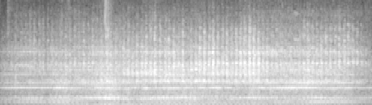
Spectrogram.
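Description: A steady, dull mechanical rumble of giant excavators digging huge holes in the ground deep in a forest drones on without pause, heavy engines humming at a constant pitch with no voices present.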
